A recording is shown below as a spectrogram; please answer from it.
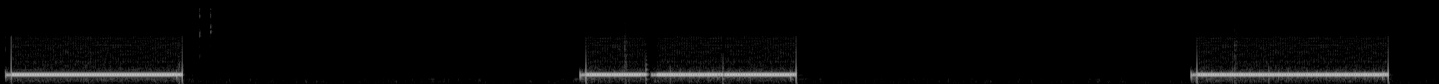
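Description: A steady telephone dial tone heard while placing a call from a dispatch desk, sounding in three separate bursts of about two seconds each, separated by long silent gaps, clear and alone.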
